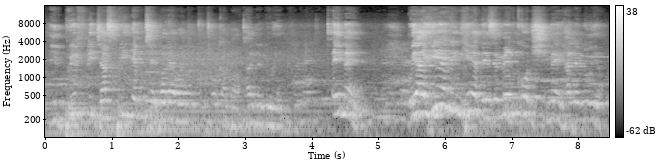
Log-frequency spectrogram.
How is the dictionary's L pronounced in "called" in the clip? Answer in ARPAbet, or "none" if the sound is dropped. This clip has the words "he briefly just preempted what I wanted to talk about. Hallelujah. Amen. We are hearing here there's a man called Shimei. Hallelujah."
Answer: none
